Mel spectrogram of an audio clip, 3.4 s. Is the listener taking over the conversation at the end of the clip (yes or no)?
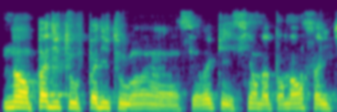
no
